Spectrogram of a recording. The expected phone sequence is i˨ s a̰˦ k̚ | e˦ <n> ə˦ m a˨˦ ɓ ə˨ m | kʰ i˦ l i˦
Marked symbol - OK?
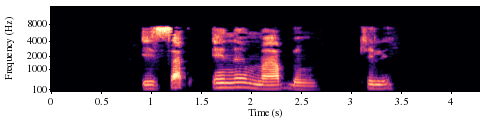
yes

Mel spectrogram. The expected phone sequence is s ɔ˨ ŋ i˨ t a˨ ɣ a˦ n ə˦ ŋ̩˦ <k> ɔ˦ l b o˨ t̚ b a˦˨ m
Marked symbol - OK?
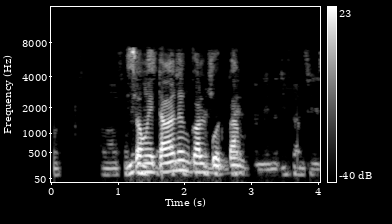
no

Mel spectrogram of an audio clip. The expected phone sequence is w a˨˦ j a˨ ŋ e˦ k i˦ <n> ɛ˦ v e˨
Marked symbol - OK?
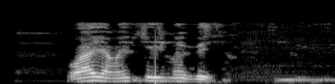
no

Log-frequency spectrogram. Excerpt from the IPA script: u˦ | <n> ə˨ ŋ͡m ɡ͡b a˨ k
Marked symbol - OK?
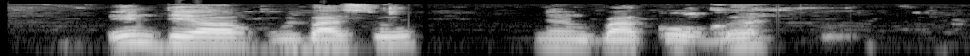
yes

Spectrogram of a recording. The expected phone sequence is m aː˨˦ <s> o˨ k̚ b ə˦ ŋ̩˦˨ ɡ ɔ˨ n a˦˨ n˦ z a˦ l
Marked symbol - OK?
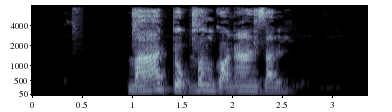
no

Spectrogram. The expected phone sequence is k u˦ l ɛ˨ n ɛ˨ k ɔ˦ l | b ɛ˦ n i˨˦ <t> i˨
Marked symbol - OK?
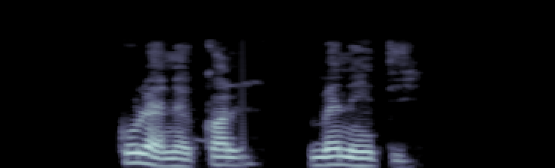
yes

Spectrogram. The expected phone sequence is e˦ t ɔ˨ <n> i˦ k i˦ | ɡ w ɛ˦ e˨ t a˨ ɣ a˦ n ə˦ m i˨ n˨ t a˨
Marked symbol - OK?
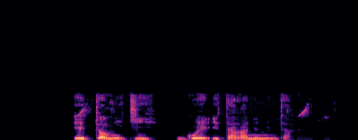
no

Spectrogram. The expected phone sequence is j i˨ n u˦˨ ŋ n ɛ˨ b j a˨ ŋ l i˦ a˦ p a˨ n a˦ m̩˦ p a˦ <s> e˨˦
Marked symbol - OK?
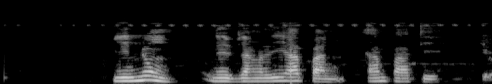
no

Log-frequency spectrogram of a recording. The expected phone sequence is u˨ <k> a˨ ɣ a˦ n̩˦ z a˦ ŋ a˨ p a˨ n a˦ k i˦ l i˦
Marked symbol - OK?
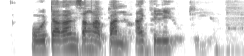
no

